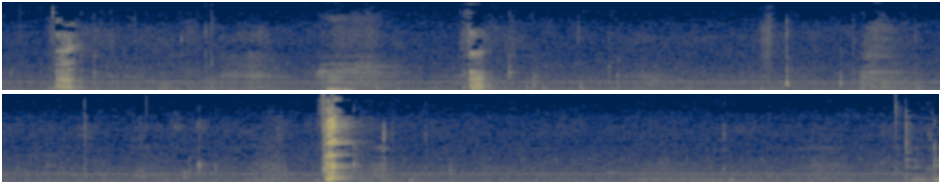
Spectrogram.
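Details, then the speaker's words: Girl with a lingering bout of hiccups in a quiet room, from an old recording: sharp, brief hiccups at irregular intervals, some soft and some louder. She says holding her breath makes it worse. Hiccups. "Waiting for them to be over. Because I can't do anything else until they're over. It's annoying."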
